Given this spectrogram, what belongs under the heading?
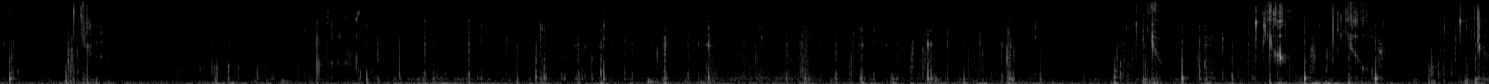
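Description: Close, intimate bites and chewing on a Milka chocolate madeleine cake, with repeated soft crunches and moist mastication over about fifteen seconds, growing a little louder near the end, and no talking.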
